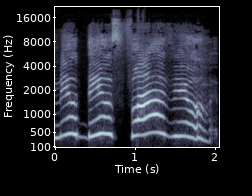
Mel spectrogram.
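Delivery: high-pitched delighted gasp of a name; retold joyful surprise. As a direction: burst out as if spotting an old friend. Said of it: "Eu falei assim".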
